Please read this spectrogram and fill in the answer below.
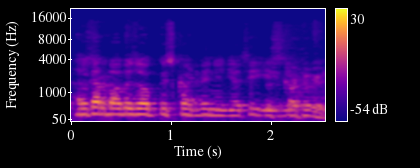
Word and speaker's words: حلقہ ارباب ذوق: ये exact pronunciation है हल्का बाब ज़ौक़ पिस्काटवे न्यू जर्सी, पिस्काटवे।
